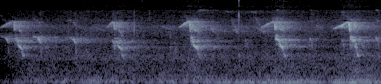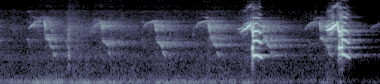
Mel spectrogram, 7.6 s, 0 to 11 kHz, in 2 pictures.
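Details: Golden eagle at the nest, Estonia, 2022, on a live camera: a series of high, down-slurred squealing calls, the last two much louder and harsher.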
